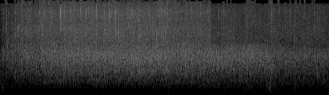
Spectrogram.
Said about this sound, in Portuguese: Aleluia, Senhor. Aleluia. Se você está empolgado como eu, dê mais um aplauso ao Senhor.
